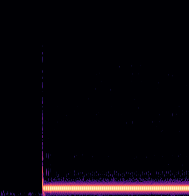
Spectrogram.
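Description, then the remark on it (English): A telephone ringback tone starts abruptly after a brief silence and holds as one steady, loud electronic hum through the end, with no voices present; a phone call placed with Siri. “It's ringing”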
